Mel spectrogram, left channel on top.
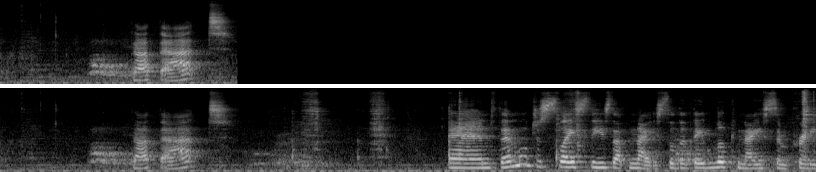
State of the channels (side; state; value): left; drops out; at 2.4 s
